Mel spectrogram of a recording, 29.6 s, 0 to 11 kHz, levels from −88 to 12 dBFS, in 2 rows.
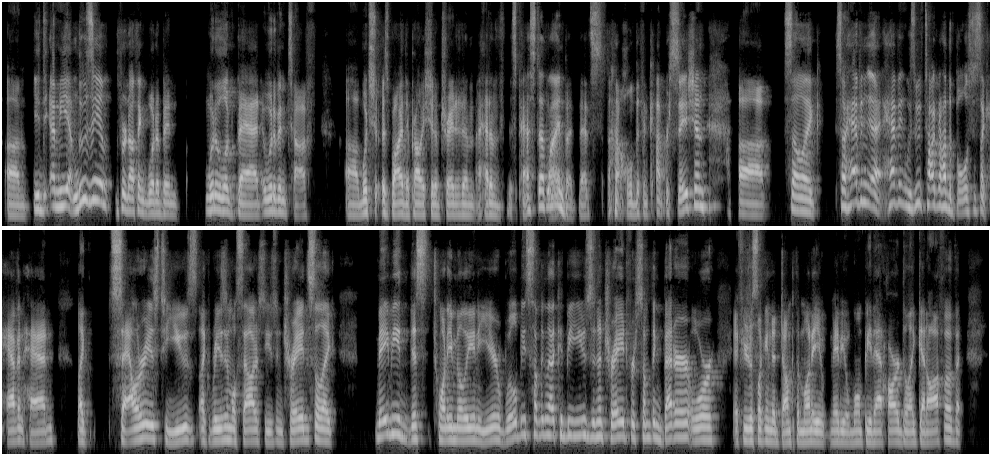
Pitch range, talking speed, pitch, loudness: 120-165 Hz, 225 wpm, 135 Hz, -19 LUFS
